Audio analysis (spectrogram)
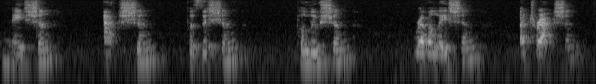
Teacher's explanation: the T and I make the shh sound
